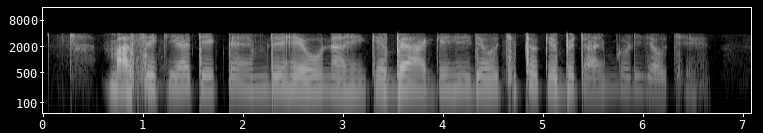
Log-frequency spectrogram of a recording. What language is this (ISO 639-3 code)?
ori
